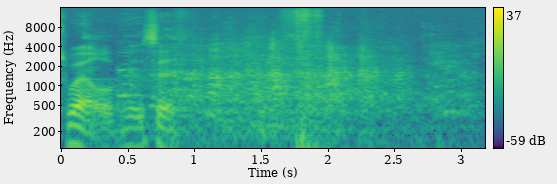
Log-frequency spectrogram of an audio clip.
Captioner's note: laughter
